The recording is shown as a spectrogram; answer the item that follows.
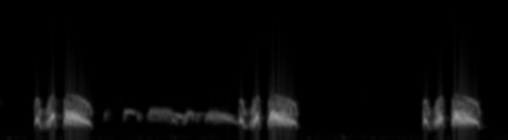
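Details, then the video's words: Thúc gù coos from a spotted dove near a decoy bird. Three bold phrases of twin hoots and a swelling deep coo are heard. The first two are joined by a long, low, wavering murmur, with a pause before the last. "Tiếng chim cu gáy THÚC GÙ giọng hay với sát bổi"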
